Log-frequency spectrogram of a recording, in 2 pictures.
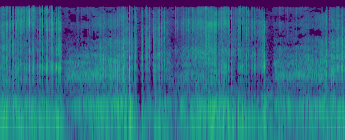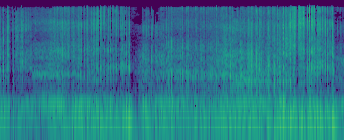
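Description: Both hands in lace gloves scratch fast and alternately at a soft, porous black foam windscreen on a standing microphone, using black claw-like nail rings. The result is a dense, continuous low scratching rumble with a few brief dropouts and almost no high-end content.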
